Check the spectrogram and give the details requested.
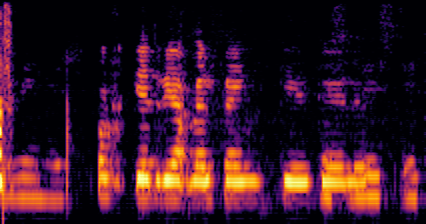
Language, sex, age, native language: Icelandic, female, 10, Icelandic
